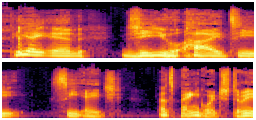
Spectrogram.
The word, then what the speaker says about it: Panguitch: It's Panguitch. That's Panguitch to me. It's like that's how I would say it. It's almost like a penguin sandwich.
